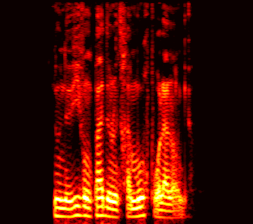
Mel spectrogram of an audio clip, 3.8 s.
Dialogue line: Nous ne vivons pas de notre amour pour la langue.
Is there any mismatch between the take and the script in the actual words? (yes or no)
no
